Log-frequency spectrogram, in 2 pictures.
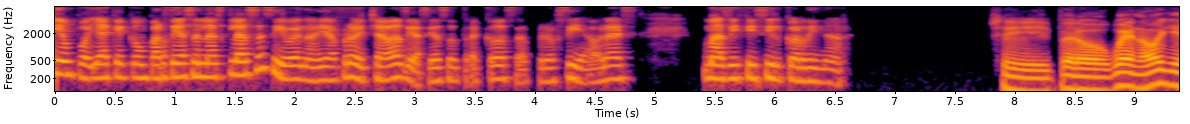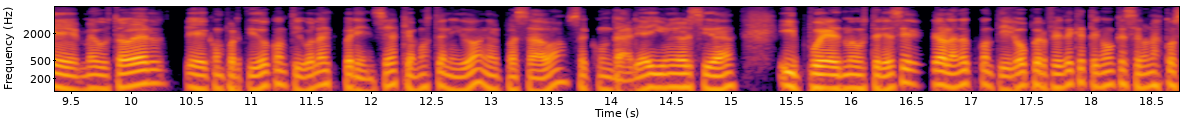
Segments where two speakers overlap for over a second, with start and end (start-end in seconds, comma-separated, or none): none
